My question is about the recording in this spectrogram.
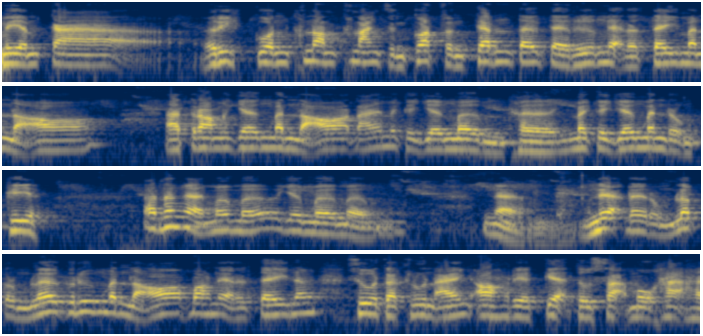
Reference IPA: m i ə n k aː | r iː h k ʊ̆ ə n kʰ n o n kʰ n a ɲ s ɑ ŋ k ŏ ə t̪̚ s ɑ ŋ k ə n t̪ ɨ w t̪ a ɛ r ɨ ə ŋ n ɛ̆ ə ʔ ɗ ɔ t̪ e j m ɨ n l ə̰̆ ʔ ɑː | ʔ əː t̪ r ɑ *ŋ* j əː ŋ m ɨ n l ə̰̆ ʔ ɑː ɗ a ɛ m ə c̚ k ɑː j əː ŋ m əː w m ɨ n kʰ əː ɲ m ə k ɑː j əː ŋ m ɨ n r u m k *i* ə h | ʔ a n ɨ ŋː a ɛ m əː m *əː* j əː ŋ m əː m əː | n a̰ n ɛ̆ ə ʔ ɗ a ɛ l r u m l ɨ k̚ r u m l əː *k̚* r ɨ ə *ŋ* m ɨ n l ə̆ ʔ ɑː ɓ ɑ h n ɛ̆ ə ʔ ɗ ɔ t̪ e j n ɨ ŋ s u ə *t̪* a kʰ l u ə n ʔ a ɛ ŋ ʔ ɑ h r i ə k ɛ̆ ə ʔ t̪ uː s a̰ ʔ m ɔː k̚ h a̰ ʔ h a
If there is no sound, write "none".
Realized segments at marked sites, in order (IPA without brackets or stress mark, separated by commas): ŋ, i, əː, k̚, ŋ, t̪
